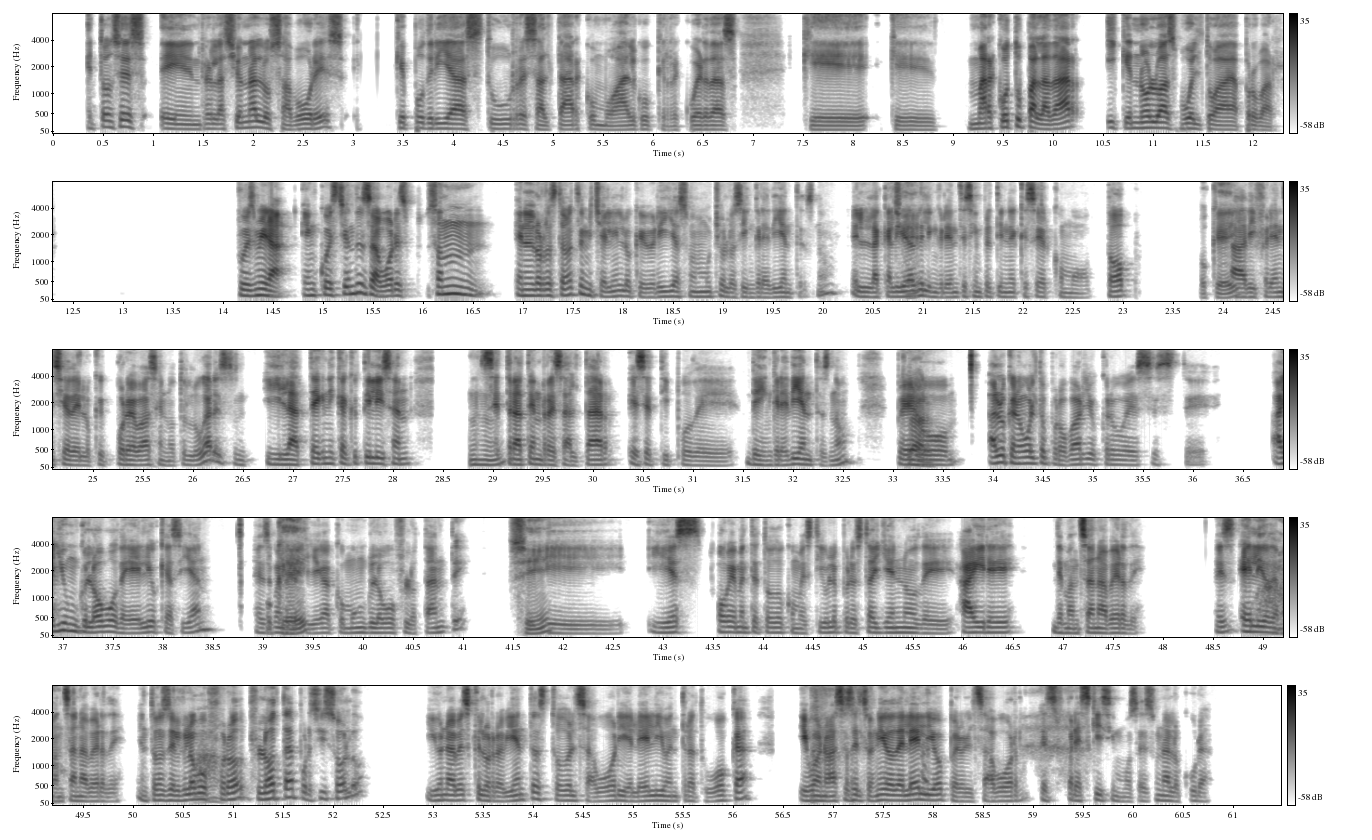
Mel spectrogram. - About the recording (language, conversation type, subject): Spanish, podcast, ¿Cuál fue la mejor comida que recuerdas haber probado?
- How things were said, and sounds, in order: other background noise; laugh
